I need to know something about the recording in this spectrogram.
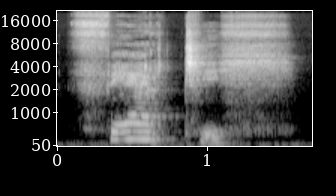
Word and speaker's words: fertig: So a word like fertig is our hybrid vowel.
